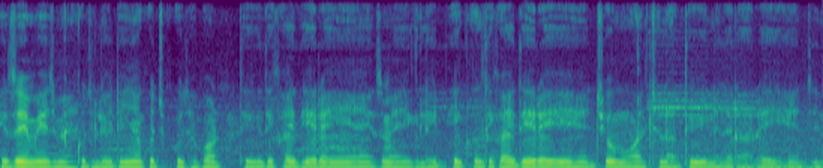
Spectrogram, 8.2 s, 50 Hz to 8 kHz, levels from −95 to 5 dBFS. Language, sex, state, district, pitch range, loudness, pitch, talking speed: Hindi, male, Bihar, Sitamarhi, 125-135 Hz, -21 LUFS, 130 Hz, 240 wpm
